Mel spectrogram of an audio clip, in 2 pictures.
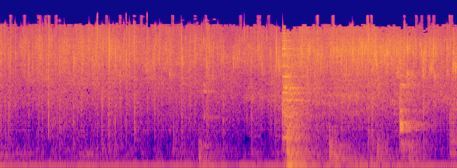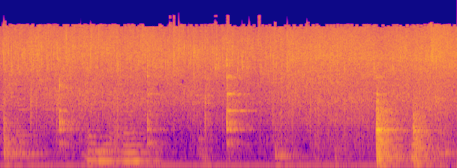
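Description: Langoustines sizzling in hot olive oil in a wide enamelled-steel paella pan, the frying hiss growing louder once they start going in about four seconds in. Several sharp knocks as the metal tongs set each one down on the pan, the loudest near the end.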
